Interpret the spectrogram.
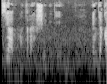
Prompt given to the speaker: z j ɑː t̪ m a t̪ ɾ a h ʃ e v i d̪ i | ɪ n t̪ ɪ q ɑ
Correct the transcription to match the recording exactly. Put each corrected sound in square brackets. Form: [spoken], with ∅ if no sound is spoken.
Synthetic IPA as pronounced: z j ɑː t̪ m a t̪ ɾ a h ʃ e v i d̪ i | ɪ n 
